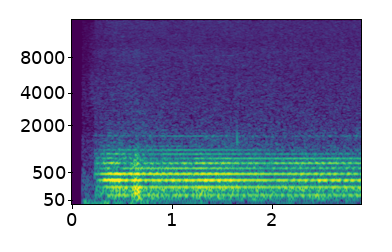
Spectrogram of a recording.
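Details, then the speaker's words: Jenn-Air JFC2089WEM11 refrigerator with a steady, low, fixed-pitch hum over the compressor that cycles in and out and varies in loudness, from a worn, failing damper control. "that hum it cycles in and out sometimes it's louder than others it's getting really annoying does your refrigerator do that if it does the damper control is wearing out"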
